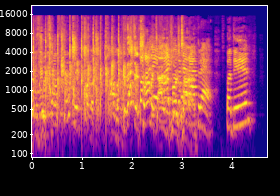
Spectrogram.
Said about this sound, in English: Clap it up.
